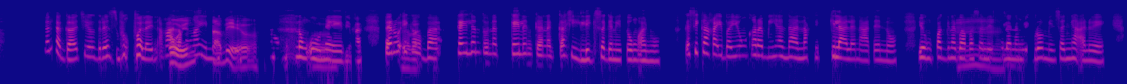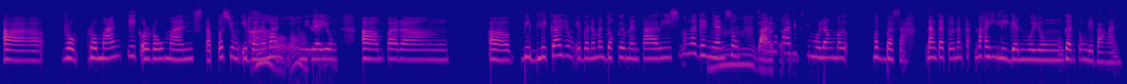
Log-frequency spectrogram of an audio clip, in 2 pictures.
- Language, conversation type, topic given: Filipino, podcast, Ano ang paborito mong libangan kapag gusto mong magpahinga?
- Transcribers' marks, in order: laughing while speaking: "book pala 'yon"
